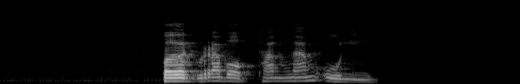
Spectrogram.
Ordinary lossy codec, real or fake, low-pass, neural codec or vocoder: none; fake; 7.2 kHz; codec, 16 kHz, 16 kbps, FreqCodec, smaller model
